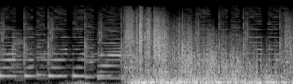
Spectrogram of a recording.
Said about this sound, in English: Thunder boom.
